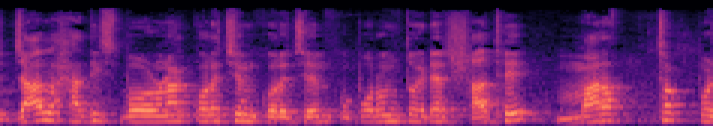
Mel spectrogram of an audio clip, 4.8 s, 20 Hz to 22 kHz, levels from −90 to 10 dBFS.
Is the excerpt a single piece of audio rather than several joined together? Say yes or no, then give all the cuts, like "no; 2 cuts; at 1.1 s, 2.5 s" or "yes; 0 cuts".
no; 1 cut; at 3.6 s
